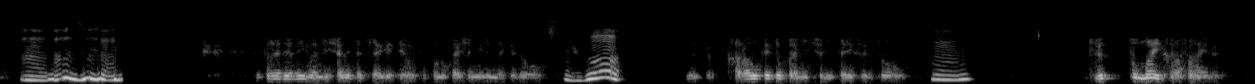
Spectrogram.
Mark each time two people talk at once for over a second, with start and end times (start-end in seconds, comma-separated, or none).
none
